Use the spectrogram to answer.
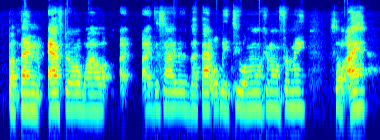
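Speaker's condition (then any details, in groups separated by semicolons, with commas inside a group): Cerebral palsy; birth oxygen deprivation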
